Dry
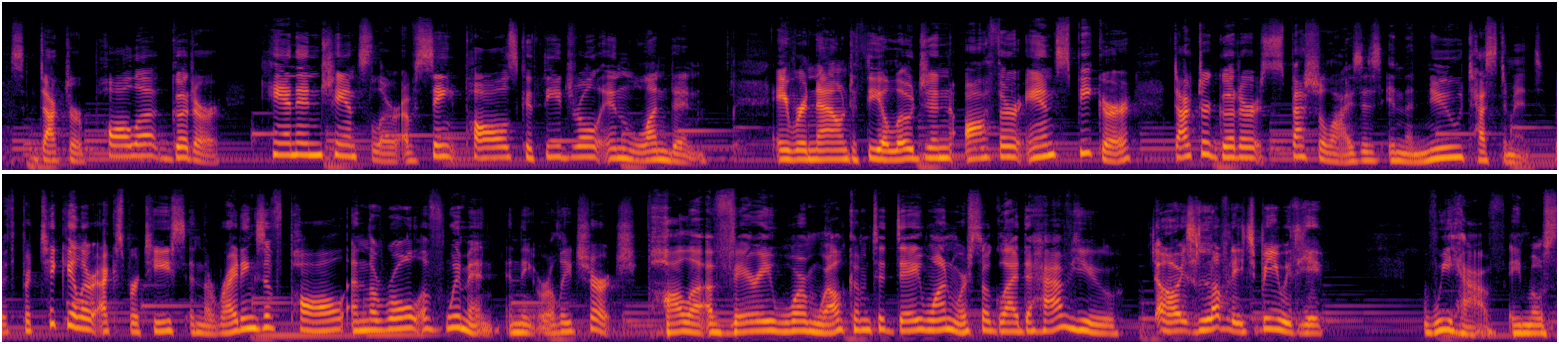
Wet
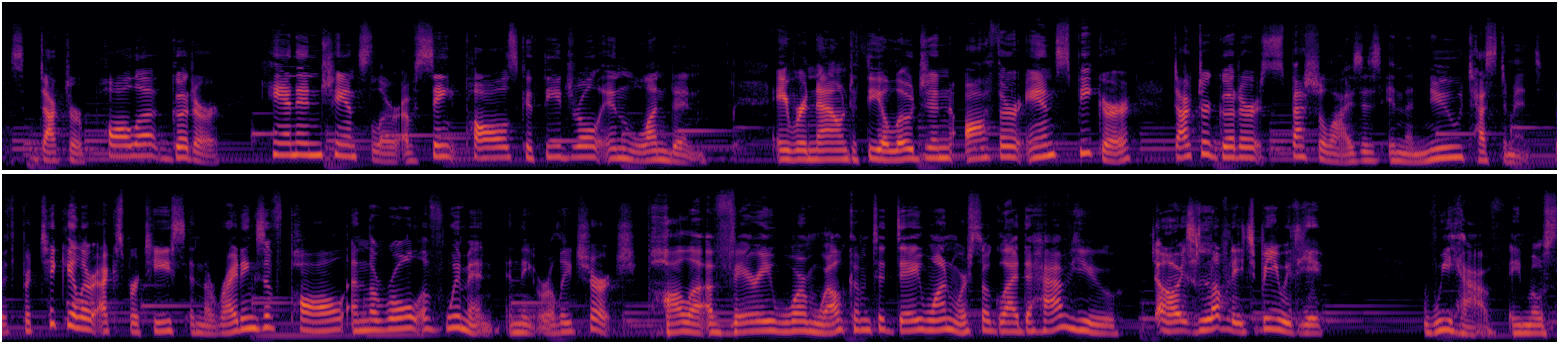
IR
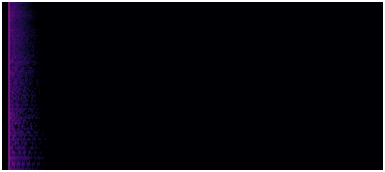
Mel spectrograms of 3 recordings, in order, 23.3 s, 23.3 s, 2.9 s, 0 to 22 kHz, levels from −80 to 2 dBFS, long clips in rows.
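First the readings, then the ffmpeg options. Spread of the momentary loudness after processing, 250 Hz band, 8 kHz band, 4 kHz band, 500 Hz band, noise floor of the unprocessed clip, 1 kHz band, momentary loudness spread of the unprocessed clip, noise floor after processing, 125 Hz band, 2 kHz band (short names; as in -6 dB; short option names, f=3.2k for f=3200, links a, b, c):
8 LU, -13.5 dB, -9.0 dB, -9.0 dB, -10.5 dB, -45 dBFS, -9.5 dB, 7 LU, -57 dBFS, -15.5 dB, -9.0 dB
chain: -af "highpass=f=310:p=1,volume=-9dB"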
